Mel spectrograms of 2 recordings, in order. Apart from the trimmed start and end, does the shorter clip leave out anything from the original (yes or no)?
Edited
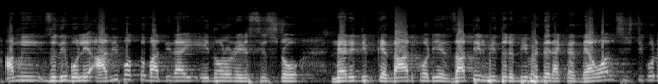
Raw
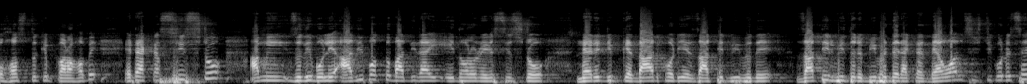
yes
